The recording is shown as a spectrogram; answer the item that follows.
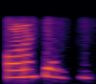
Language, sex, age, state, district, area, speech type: Odia, female, 30-45, Odisha, Sambalpur, rural, conversation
